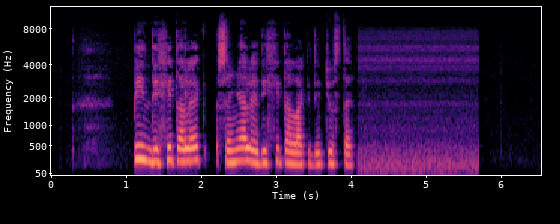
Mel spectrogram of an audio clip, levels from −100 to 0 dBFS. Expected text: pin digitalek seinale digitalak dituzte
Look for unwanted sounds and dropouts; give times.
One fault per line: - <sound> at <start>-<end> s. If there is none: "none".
none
